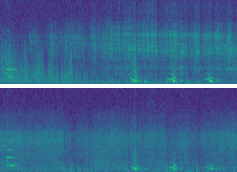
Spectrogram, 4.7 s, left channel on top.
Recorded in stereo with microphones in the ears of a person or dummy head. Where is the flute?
30° left (ahead or behind), 1.3 m.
